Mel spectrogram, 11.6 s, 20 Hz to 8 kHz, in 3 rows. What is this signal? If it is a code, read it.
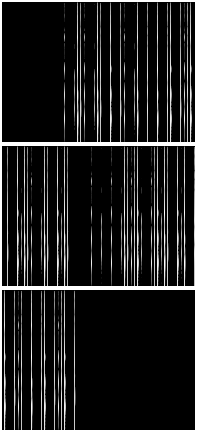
Morse code, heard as a telegraph sounder, machine-sent, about 18 wpm. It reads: COQFI TBSPQ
